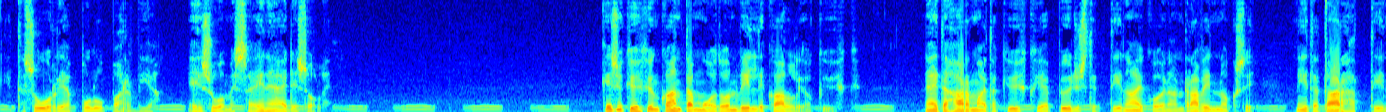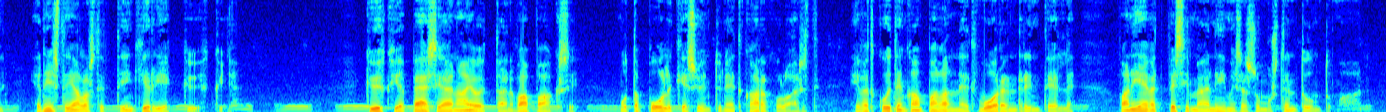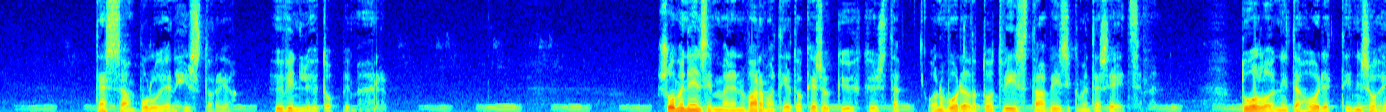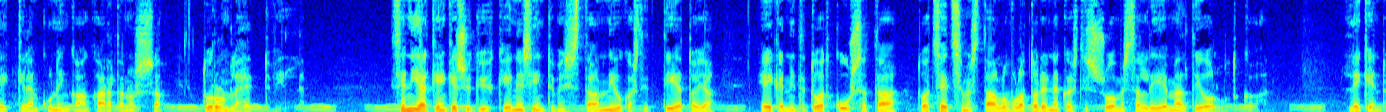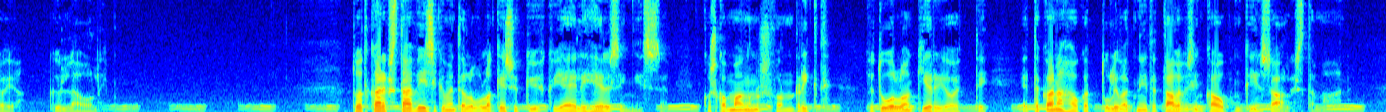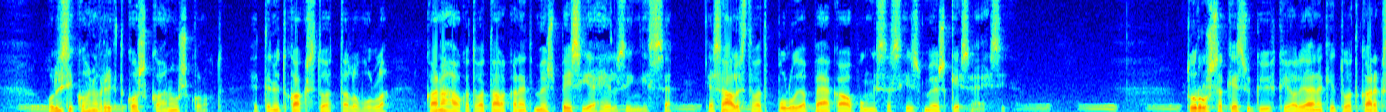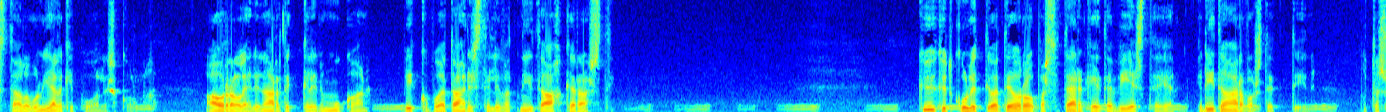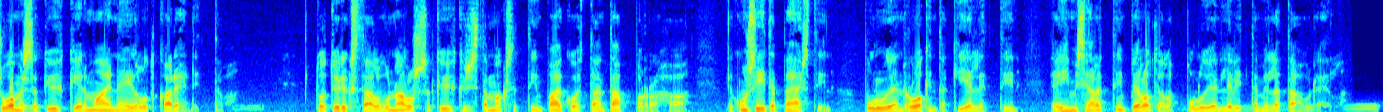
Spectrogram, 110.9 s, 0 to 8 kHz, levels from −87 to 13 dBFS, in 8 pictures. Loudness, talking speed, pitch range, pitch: -19 LUFS, 90 wpm, 90-120 Hz, 100 Hz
